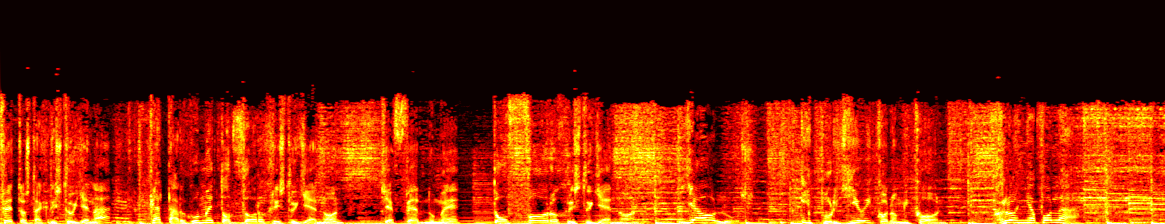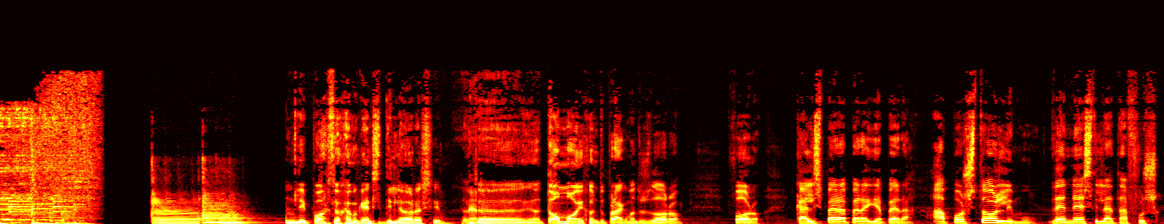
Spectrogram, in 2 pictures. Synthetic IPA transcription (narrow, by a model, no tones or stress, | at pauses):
fe̞t̪o̞st̪ɐxɾist̪uʝe̞nɐkɐt̪ɐɾɣume̞t̪o̞ðo̞ɾo̞xɾist̪uʝe̞no̞nce̞fe̞ɾnume̞ | t̪o̞fo̞ɾo̞xɾist̪uʝe̞no̞̰nʝɐo̞lṵs | ipuɾʝio̞iko̞no̞miko̞nxɾo̞ɲɐpo̞lɐ̰ | lipo̞̰nt̪oixɐmekɐnist̪id̪ile̞o̞ɾɐsi | t̪omo̞ixont̪upɾɐɣmɐt̪o̞zðo̞ɾo | fo̞ɾo̰ | kɐlispe̞ɾɐpe̞ɾɐʝɐpe̞ɾɐɐpo̞st̪o̞limuðe̞ne̞st̪ilɐt̪ɐfus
